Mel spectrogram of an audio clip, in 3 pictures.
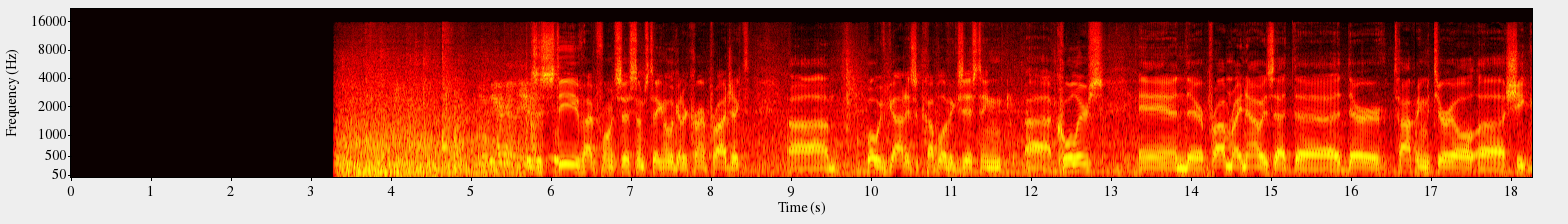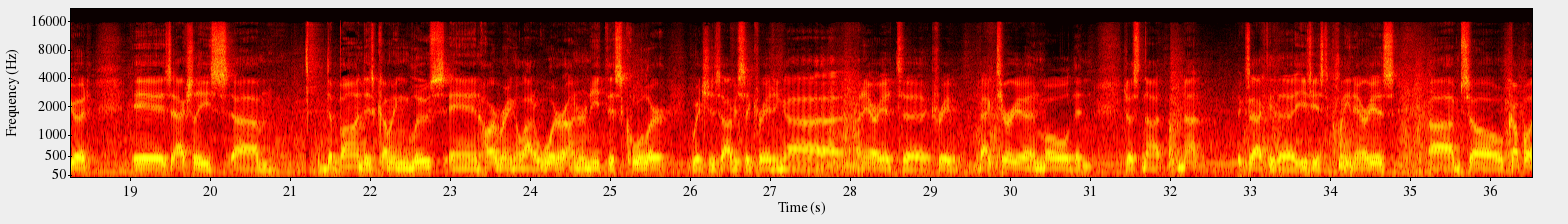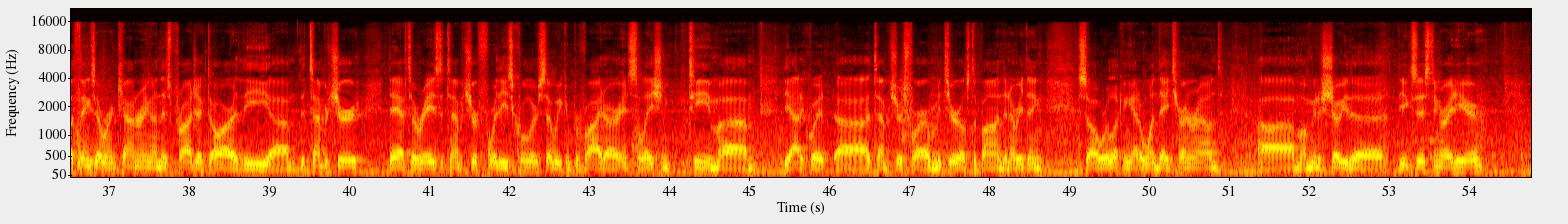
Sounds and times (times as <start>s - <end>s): Speech: 5.0s - 54.3s.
